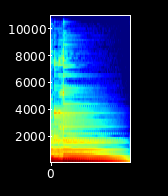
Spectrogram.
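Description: One guitar chord from an A minor section is struck once and rings out cleanly, fading steadily over about a second and a half.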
